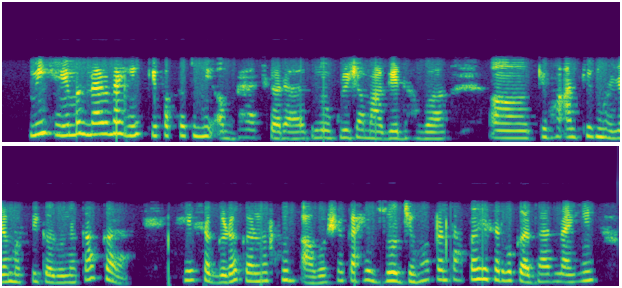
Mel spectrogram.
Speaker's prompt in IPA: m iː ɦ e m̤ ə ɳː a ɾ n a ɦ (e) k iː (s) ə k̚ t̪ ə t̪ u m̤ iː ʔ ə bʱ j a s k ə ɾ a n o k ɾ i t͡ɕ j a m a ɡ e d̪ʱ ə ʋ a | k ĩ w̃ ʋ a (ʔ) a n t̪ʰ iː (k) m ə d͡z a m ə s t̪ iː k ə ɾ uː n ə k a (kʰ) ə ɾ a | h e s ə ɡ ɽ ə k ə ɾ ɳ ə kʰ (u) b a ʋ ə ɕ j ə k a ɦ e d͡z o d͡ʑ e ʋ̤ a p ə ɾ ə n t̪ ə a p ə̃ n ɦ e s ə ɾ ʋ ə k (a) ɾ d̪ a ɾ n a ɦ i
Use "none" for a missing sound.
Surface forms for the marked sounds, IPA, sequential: i, f, ʔ, k, k, uː, ə

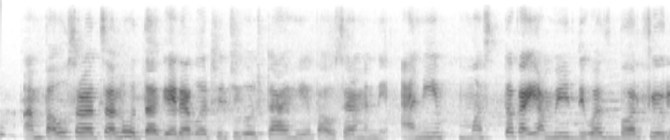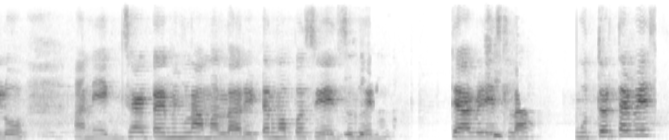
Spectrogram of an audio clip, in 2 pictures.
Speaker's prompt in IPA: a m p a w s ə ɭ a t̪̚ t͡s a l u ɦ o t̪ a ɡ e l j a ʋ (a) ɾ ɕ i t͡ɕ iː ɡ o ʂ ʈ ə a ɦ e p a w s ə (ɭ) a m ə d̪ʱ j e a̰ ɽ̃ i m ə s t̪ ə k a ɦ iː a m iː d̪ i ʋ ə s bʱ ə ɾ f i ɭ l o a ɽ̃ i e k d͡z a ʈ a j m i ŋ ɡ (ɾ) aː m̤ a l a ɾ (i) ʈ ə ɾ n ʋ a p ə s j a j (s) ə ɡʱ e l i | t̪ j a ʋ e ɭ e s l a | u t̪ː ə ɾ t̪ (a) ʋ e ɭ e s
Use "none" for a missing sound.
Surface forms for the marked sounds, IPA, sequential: ə, ɭ, l, i, t͡s, a

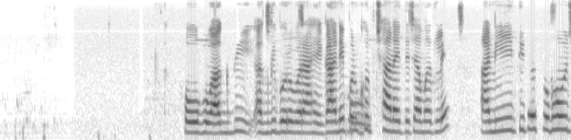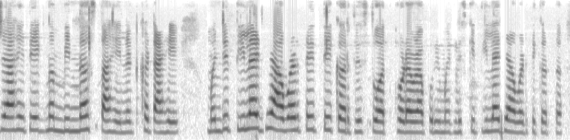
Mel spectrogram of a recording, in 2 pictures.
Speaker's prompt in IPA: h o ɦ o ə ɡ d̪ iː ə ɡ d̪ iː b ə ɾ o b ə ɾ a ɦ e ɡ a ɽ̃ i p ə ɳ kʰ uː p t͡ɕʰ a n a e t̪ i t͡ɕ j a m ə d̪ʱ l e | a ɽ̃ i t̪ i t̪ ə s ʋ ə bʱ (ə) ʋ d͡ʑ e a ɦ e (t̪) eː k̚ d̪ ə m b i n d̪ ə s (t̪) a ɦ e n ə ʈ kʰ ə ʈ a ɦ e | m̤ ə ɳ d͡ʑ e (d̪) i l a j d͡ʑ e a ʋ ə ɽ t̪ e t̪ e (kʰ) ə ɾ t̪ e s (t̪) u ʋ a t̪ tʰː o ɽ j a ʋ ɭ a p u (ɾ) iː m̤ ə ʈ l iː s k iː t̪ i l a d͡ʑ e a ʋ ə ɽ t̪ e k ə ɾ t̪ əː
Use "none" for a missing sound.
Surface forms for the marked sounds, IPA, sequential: ə, t̪, t̪, t̪, k, t̪, ɾ

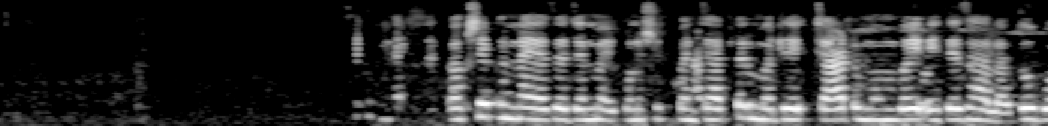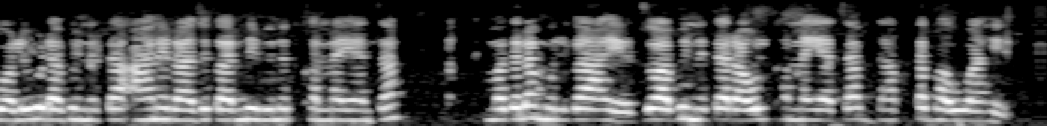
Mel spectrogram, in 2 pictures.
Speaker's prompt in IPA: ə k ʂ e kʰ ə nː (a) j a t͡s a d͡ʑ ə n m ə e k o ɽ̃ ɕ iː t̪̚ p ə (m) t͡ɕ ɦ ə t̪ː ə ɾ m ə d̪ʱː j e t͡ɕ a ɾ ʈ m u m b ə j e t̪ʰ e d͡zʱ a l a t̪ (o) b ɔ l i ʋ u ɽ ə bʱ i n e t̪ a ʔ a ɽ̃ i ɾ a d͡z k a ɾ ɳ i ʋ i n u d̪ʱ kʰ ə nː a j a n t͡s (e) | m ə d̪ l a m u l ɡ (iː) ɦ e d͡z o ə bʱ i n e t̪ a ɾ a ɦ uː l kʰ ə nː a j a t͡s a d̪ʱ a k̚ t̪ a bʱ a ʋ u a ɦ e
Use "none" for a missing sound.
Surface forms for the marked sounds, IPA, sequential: a, ɲ, o, a, aː

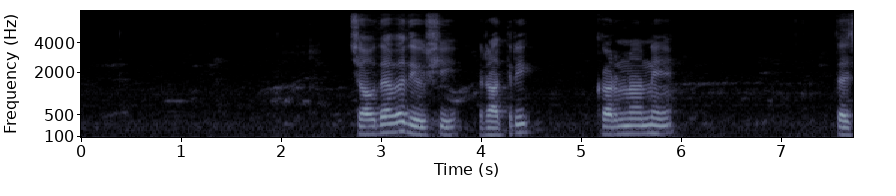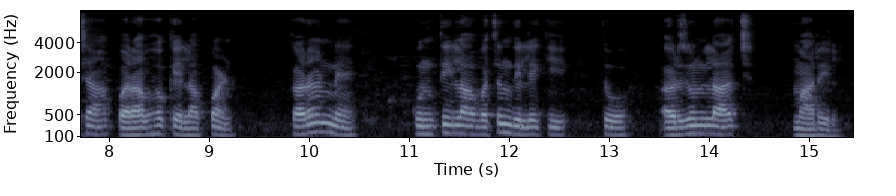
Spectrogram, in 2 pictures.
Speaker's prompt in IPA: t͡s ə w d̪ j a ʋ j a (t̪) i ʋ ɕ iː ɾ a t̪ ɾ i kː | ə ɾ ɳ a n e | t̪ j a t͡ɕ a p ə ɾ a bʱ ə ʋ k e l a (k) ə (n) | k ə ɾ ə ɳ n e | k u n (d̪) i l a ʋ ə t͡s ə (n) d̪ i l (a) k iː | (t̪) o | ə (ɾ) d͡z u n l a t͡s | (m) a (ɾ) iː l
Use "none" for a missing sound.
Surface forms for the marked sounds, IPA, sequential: d̪, p, ɳ, t̪, n, e, t̪, ɾ, m, ɾ

